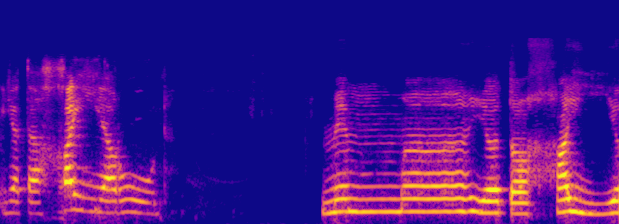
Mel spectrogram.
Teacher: really try and get that kha from your throat.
